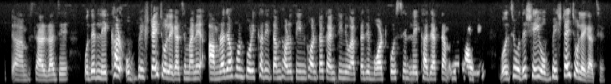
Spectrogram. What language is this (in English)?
Bangla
